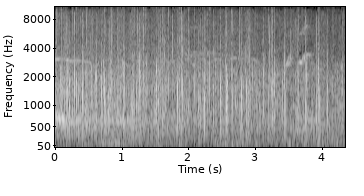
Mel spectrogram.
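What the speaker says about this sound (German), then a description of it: "Es ist schön, dass der Applaus vorher kommt" Audience applause at a football club's 2009 season opening event, a steady dense patter of many hands clapping throughout, fairly loud and close, with no speech over it.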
